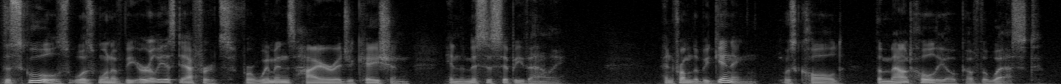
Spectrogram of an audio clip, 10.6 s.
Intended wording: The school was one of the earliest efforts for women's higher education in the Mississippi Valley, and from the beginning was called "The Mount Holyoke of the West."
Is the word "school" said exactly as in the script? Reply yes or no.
no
